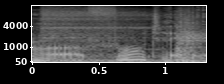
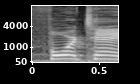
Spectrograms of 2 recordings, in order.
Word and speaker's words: forte: critical thinking Stanley you're Forte it's pronounced Fort it can be pronounced Forte as well but the original actual correct pronunciation sport genius H I'm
